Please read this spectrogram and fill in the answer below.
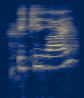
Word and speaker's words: Ikigai: How am I supposed to pronounce it? Ikigai.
